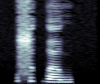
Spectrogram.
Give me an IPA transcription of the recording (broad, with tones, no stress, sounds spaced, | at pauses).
s ʊ˥ k̚ w ɐ˧ w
